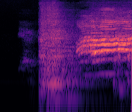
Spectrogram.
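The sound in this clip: A hand knocking into a big chair gives a single dull thud, followed right away by a voice crying out.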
